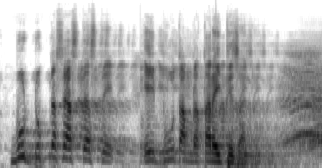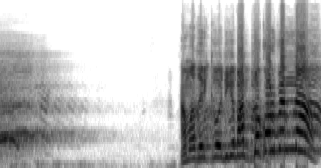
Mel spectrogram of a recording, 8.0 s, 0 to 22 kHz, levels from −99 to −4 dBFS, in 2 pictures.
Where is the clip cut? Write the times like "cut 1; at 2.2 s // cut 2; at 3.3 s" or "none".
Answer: cut 1; at 1.7 s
